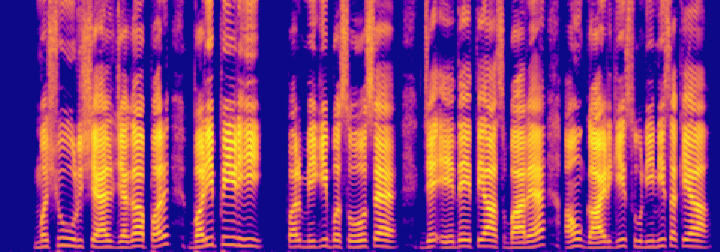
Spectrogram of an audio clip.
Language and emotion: Dogri, sad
